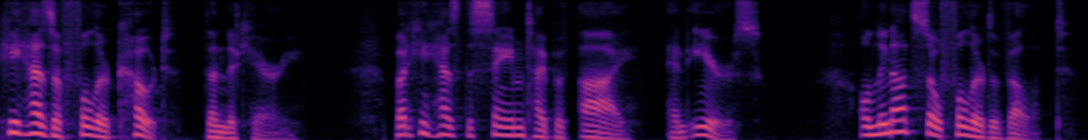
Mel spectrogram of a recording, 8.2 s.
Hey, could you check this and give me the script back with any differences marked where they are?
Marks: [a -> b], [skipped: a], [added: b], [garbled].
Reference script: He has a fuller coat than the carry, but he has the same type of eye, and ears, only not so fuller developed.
He has a fuller coat than the carry, but he has the same type of eye, and ears, only not so fuller developed.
